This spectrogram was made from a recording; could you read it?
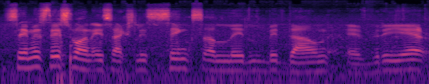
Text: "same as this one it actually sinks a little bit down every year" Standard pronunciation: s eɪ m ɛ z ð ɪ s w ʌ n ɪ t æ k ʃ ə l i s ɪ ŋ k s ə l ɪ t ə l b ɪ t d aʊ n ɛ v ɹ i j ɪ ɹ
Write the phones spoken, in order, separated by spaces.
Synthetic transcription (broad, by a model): s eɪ m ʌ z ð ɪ s w ʌ n ɪ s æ k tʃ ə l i s ɪ ŋ k s ə l ɪ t l b ɪ t d aʊ n ɛ v ɹ i j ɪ ɹ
